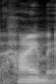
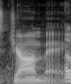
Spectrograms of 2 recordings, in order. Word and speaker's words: Jaume: 2016, directed by, I believe his name is Jaume Colette Serra, not Jaime. I think it's Jaume.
